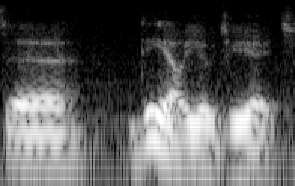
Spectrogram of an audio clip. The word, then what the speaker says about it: dough: How do you pronounce D-O-U-G-H? That's dough. Then I'll just call you Mr.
